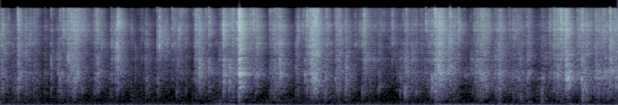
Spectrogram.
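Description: Foil trading-card pack wrapper (Panini Contenders Baseball) being torn open and peeled back by hand: quick, irregular crinkling and crackling, with one louder snap about halfway through.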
